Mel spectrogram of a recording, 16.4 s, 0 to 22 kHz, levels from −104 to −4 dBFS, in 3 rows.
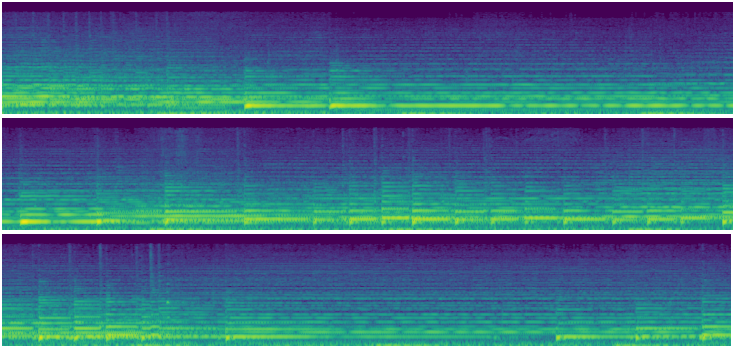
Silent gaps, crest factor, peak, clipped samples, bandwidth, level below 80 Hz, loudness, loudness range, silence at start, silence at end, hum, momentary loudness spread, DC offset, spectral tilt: none; 18 dB; -6 dBFS; under 0.1%; 6.8 kHz; -46 dBFS; -25 LUFS; 7 LU; 0 s; 0 s; none; 11 LU; under 0.1%; -9 dB/octave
